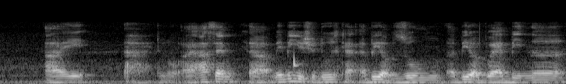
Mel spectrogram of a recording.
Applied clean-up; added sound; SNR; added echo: none; Raindrop / Drip; 19 dB; none.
